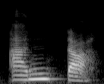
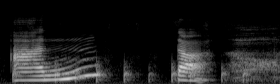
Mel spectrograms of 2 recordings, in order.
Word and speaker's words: 앉다: 앉다. Oh, there are two 니은 and 지읒 in the 받침, right? It's weird, but it's okay. We just pronounce the first one.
